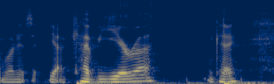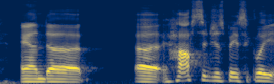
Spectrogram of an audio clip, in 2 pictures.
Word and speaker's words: Caveira: Probably always pronouncing her name wrong. What is it? Yeah, Caveira.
